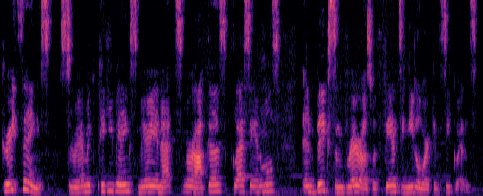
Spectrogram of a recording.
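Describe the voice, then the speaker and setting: A woman reading a children's story aloud in an expressive, animated way, acting out the dialogue. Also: on the high side, normal speed, poor audio. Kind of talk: expressive read-aloud narration.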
